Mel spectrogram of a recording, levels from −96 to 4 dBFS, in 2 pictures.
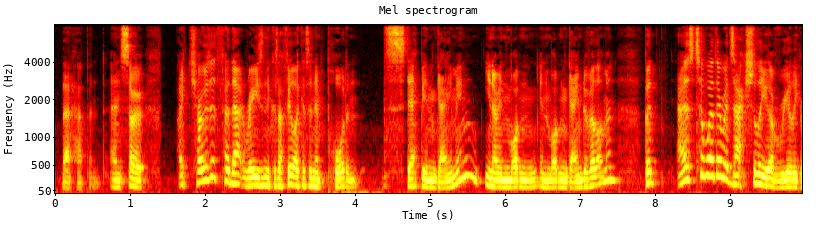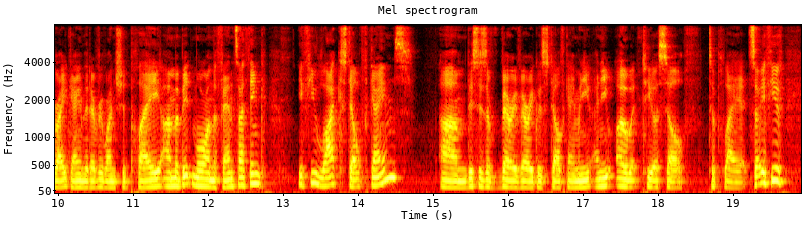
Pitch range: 115-155 Hz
